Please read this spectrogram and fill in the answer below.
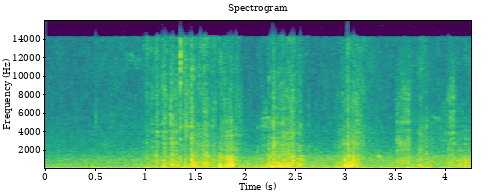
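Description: Corn chips loaded with cheese dip being bitten and chewed: a rapid, irregular run of crisp crunches.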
